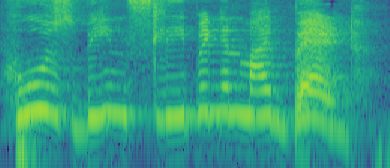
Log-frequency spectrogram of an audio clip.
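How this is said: The voice is deep and gruff. "Growled Father Bear in his great gruff voice"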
